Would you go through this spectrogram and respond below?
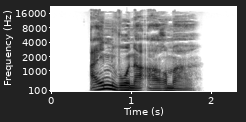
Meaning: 1. comparative degree of einwohnerarm 2. inflection of einwohnerarm: strong/mixed nominative masculine singular 3. inflection of einwohnerarm: strong genitive/dative feminine singular
- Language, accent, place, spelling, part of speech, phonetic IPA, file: German, Germany, Berlin, einwohnerarmer, adjective, [ˈaɪ̯nvoːnɐˌʔaʁmɐ], De-einwohnerarmer.ogg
